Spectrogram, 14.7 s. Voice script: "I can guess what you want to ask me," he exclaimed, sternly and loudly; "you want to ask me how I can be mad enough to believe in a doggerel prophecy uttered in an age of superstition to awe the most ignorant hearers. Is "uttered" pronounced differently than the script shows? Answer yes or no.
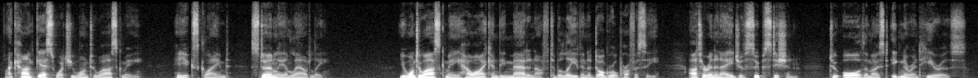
yes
